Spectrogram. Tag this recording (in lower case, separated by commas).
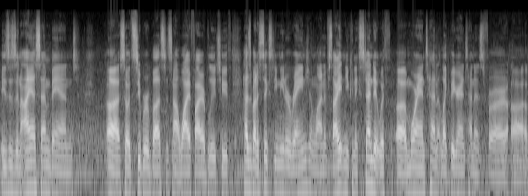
speech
